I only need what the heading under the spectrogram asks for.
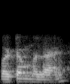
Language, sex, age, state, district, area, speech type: Hindi, male, 30-45, Bihar, Darbhanga, rural, conversation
